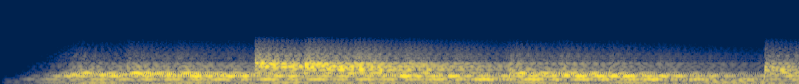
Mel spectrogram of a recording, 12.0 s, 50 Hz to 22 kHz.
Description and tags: Layered pads for your sampler.Ambient, lounge, downbeat, electronica, chillout.Tempo aprox :90 bpm
synth, pad, electronica, texture, chillout, lounge, sampler, layered, downbeat, ambient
